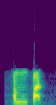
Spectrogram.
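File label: "empat", Indonesian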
